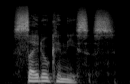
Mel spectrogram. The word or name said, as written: Cytokinesis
